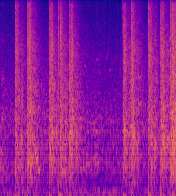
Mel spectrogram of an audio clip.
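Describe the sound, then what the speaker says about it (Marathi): Firecrackers go off at a village fair, a string of loud, sharp bangs in irregular bursts, some in quick pairs, with a short lull midway, over a steady crowd murmur. "तिकडे बॉम्ब फुटतायत,"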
